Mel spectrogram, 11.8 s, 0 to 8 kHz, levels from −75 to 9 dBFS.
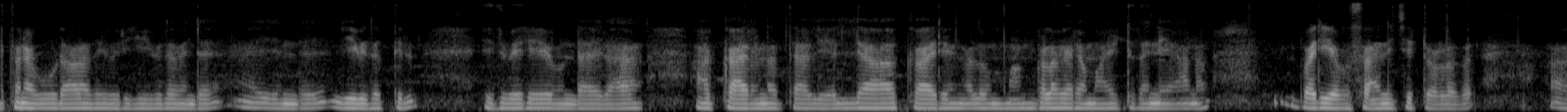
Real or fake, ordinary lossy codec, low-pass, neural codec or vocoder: real; MP3, 32 kbps; 7.2 kHz; none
